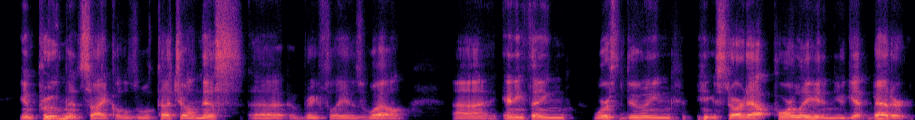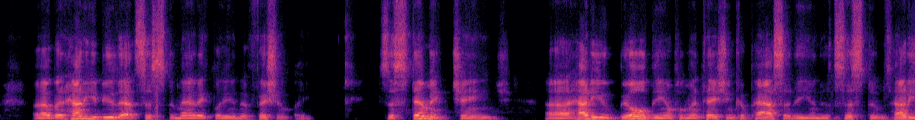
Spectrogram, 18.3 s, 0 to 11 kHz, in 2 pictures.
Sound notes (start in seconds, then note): 6.6 chuckles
